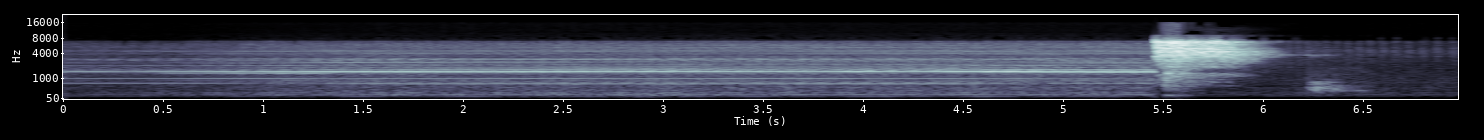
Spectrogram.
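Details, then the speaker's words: Hermetic refrigeration motor air compressor with 80–120 psi piston-type pressure switch, after closing outlet valve to build line pressure then reopening: motor hum with whine, brief air rush, no lingering hiss; relief valve now sealing, no leak. "Na hora que eu vou abrir o registro, ele não tem mais vazamento, tá bom?"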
